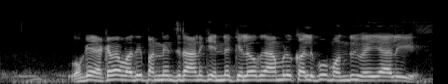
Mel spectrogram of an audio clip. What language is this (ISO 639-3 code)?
tel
